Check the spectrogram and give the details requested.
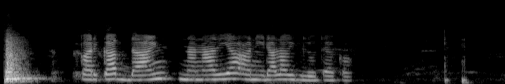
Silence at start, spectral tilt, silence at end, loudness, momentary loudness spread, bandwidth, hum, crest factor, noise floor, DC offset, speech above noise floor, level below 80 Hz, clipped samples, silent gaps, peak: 0.05 s; -8.5 dB/octave; 0.35 s; -25 LUFS; 18 LU; 5.4 kHz; none; 24 dB; -66 dBFS; under 0.1%; 40 dB; -58 dBFS; under 0.1%; none; 0 dBFS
